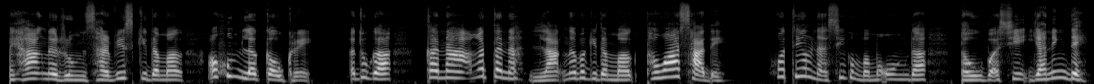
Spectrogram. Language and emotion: Manipuri, angry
